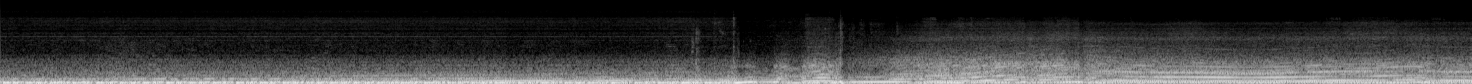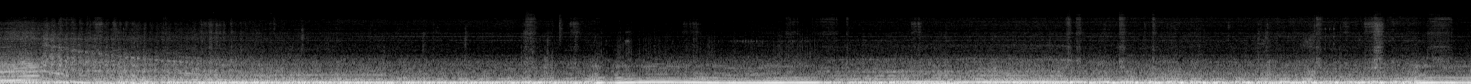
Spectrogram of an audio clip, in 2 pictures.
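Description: Turbocharged 13B rotary engine of a 1972 Mazda RX2 idling, heard from inside the car's cabin. About a third of the way in the revs rise and fall several times over some eight seconds, and they swell briefly again twice later on.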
